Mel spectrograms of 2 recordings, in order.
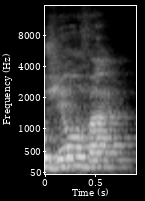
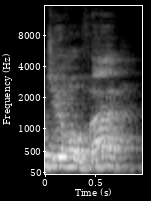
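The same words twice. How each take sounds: First: Second Jeová with no H sound; Portuguese pronunciation. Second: First Jeová with the H sounded like double R; older H pronunciation. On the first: Teacher showing the Portuguese form, Jeová without the H. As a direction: say Jeová smoothly as "jeh-o-VÁ", vowels meeting. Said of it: "o H não teria som de R". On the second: Teacher showing the older form, Jeová with sounded H. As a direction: say Jeová as "djeh-ho-VÁ", H audible. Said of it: "tiraram o H com som de duplo R". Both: Shown as a demonstration.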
